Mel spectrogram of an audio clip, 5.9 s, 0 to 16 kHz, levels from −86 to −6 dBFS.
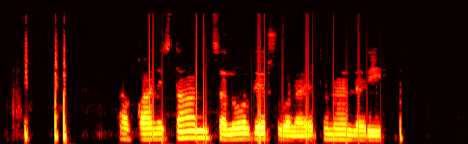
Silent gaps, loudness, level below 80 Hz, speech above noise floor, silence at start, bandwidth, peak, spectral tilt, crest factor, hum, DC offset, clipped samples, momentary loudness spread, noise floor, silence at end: none; -23 LUFS; -56 dBFS; 49 dB; 0.3 s; 11 kHz; -2 dBFS; -8.5 dB/octave; 22 dB; none; under 0.1%; under 0.1%; 12 LU; -70 dBFS; 0.85 s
